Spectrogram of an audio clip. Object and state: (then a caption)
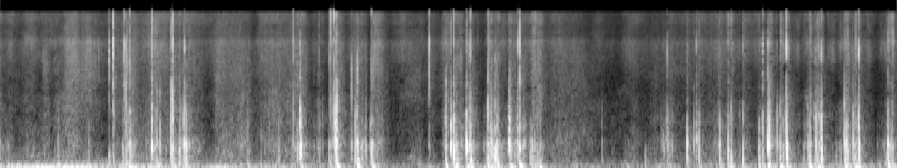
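Old denim jeans being scratched. Short fingernails scratch the fabric and seams of old blue denim jeans, after the hand is raised at the start. A low rumble opens the clip, then come quick, dry, rasping scratch strokes in uneven bursts with brief pauses, mostly in the midrange with a bright edge on each stroke.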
